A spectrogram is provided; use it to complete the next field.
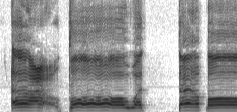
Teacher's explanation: হামজা আইন জবর আ, আইন হরফকে হালকের মধ্যখান থেকে চাপ দিয়ে উচ্চারণ করতে হবে, কারণ আইনের মখরাজ হালকের মধ্যখান থেকে হবে।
